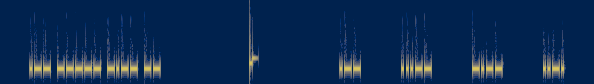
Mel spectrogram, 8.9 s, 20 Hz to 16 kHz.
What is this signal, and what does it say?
Morse code, heard as a keyed tone, about 36 wpm, spaced as for 18 wpm, 700 Hz. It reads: W0YM W3YF
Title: USA Call Signs - 4 Characters - 6x Character Spacing - 35wpm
